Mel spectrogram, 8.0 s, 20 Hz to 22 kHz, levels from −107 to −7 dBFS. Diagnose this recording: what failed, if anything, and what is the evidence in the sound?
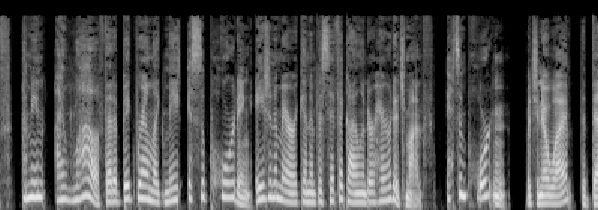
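Network or jitter-buffer stage: about 0.4 s of speech was discarded, causing a skip ahead at 2.37 to 2.39 s, where playback jumps forward with no gap filled.

Jitter buffer speed-up from 2.47 to 3.94 s: the receiver trimmed short pitch-period pieces to drain excess delay, so speech runs about 7% fast at unchanged pitch and sounds hurried.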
